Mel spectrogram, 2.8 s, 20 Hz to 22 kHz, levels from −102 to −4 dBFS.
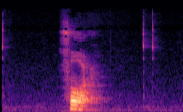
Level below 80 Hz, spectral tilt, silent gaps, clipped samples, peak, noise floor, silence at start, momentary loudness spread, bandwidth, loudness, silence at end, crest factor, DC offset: -64 dBFS; -6.5 dB/octave; none; under 0.1%; -4 dBFS; -65 dBFS; 0.95 s; 26 LU; 10 kHz; -19 LUFS; 1.35 s; 22 dB; under 0.1%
